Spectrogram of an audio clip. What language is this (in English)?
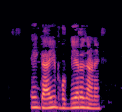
Odia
